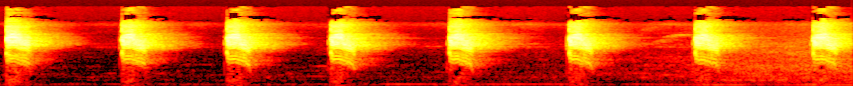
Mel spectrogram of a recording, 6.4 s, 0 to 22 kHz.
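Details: Long-tailed shrike in a cendet master recording with 'tembakan' fill, giving loud harsh rasping notes one after another at a steady pace, roughly every 0.8 seconds, with quiet gaps between.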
